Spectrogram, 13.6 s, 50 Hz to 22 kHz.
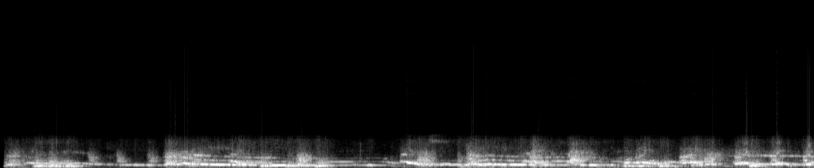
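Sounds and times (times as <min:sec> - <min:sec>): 
dogs barking: 0:00.1 - 0:13.5.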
